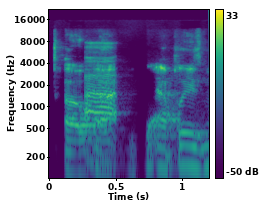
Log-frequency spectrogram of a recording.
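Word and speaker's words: Epley: I've done the, I'm going to pronounce it wrong, Epperle method. – Epperle's maneuver. That's good.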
